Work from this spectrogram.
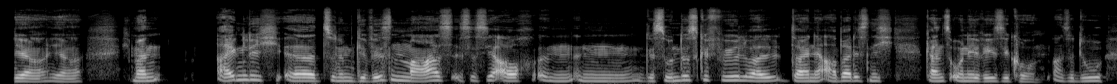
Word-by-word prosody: Ja, 145 Hz, -1 st, +1 dB
ja. 140 Hz, -2 st, -6 dB, 0.4 s
Ich -, -, -18 dB
meine, 160 Hz, +1 st, +1 dB, 0.5 s
eigentlich, 205 Hz, +3 st, +1 dB
äh, 160 Hz, -1 st, +5 dB
zu 180 Hz, -, +3 dB
'nem 160 Hz, 0 st, -5 dB
gewissen 165 Hz, +7 st, -1 dB
Maß 170 Hz, +2 st, +3 dB
ist -, -, -4 dB
es 170 Hz, -4 st, -1 dB
ja 190 Hz, -, +2 dB
auch 160 Hz, 0 st, +2 dB
'n 155 Hz, -4 st, -7 dB
'n 155 Hz, 0 st, -8 dB
gesundes 165 Hz, +5 st, +3 dB
Gefühl, 190 Hz, -1 st, -2 dB
weil 165 Hz, +1 st, +2 dB
deine 155 Hz, 0 st, +2 dB
Arbeit 170 Hz, +3 st, +2 dB
ist 175 Hz, -, -1 dB
nicht 165 Hz, -2 st, -4 dB, 0.3 s
ganz 155 Hz, 0 st, +2 dB
ohne 155 Hz, -2 st, -1 dB
Risiko. 150 Hz, -4 st, -3 dB, 0.2 s
Also 150 Hz, -4 st, -8 dB
du 155 Hz, +3 st, -4 dB
160 Hz, 150 wpm, -22 LUFS, 150-175 Hz, 0.5 s, äh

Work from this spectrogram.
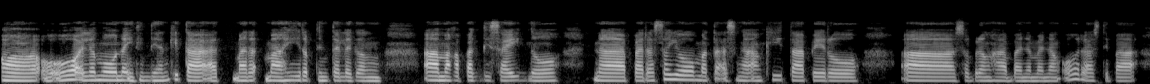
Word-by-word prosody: Ah, 180 Hz, -2 st, +5 dB
oo 205 Hz, +3 st, +3 dB
alam 195 Hz, +1 st, +2 dB
mo 195 Hz, -, +5 dB
naintindihan 180 Hz, -1 st, -1 dB
kita 185 Hz, -7 st, +4 dB
at -, -, -11 dB
mara 180 Hz, 0 st, +2 dB
mahirap 185 Hz, +1 st, +1 dB
din 180 Hz, -1 st, -5 dB
talagang, 170 Hz, -2 st, -3 dB, 0.4 s
ah, 195 Hz, -1 st, +7 dB
makapag-decide 185 Hz, -1 st, -2 dB
'no, 175 Hz, +1 st, -2 dB, 0.3 s
na 180 Hz, -2 st, +4 dB
para 180 Hz, +1 st, -2 dB
sa'yo 220 Hz, -2 st, 0 dB
mataas 190 Hz, -2 st, -4 dB
nga 180 Hz, -2 st, -3 dB
ang -, -, -2 dB
kita 185 Hz, -2 st, -3 dB
pero, 175 Hz, -2 st, -4 dB, 0.4 s
ah, 175 Hz, -2 st, +3 dB
sobrang 175 Hz, -1 st, -6 dB
haba 165 Hz, -1 st, -4 dB
naman 165 Hz, 0 st, -6 dB
ng -, -, -12 dB
oras 180 Hz, -7 st, -5 dB
'di -, -, -15 dB
ba? 165 Hz, -1 st, -2 dB
180 Hz, 155 wpm, -20 LUFS, 175-185 Hz, 0.4 s, ah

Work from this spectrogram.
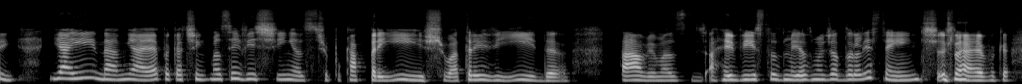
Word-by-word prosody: Sim. 215 Hz, -4 st, -4 dB, 0.4 s
E 270 Hz, +1 st, -3 dB
aí, 275 Hz, +3 st, +3 dB
na 235 Hz, -3 st, 0 dB
minha 225 Hz, -1 st, 0 dB
época, 225 Hz, +2 st, 0 dB
tinha 225 Hz, 0 st, -3 dB
umas 235 Hz, +1 st, -4 dB
revistinhas, 230 Hz, -5 st, -2 dB
tipo, 220 Hz, 0 st, -11 dB
"Capricho", 200 Hz, -2 st, 0 dB
"Atrevida", 190 Hz, -2 st, -2 dB, 0.5 s
sabe, 195 Hz, -2 st, +4 dB
umas 185 Hz, 0 st, -7 dB, 0.2 s
ah, -, -, -1 dB
revistas, 215 Hz, +2 st, +2 dB
mesmo, 220 Hz, +1 st, 0 dB
de 225 Hz, +1 st, -3 dB
adolescentes, 225 Hz, -1 st, -1 dB
na 225 Hz, -2 st, +8 dB
época. 190 Hz, +1 st, 0 dB
215 Hz, 125 wpm, -24 LUFS, 195-230 Hz, 0.5 s, na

